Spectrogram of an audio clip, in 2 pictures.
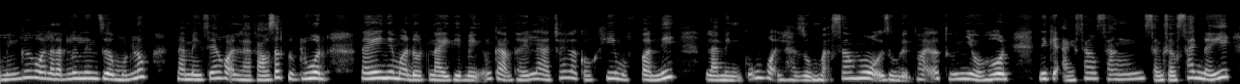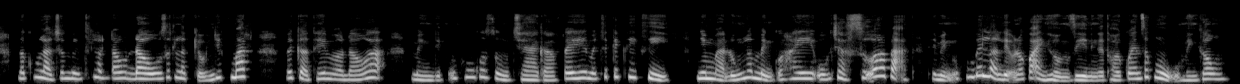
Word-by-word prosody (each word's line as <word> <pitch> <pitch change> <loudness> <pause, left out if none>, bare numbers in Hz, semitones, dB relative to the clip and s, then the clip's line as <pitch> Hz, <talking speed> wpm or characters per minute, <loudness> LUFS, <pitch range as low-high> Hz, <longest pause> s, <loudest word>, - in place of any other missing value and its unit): mình 230 +4 -1
cứ, 315 +1 0
gọi 295 -3 +1
là, 250 - 0
đặt 235 -1 -1
lưng 270 +3 +2
lên 275 -1 +3
giường 250 -5 +2
một 215 - 0
lúc 330 +8 +1 0.3
là 240 -2 -3
mình 220 -1 +2
sẽ, 275 +5 -1
gọi 265 -5 -2
là, 210 -2 -1
vào 205 0 0
giấc 310 +6 -1
được 260 - -2
luôn. 275 -1 +5 0.4
Đấy, 280 +1 +5
nhưng 290 -1 +5
mà 240 -3 +1
đợt 210 -2 +1
này 200 -3 0
thì 205 - +1
mình 195 -2 -3
cũng 265 - -5
cảm 240 -7 -4
thấy 205 0 -3
là 240 -3 -2
chắc 305 +6 -6
là 295 - -2
có 205 0 -7
khi 280 -1 -2
một 235 -4 -1
phần 215 -2 0
ấy 335 +6 +3 0.3
là 205 -3 -1
mình 200 -1 -1
cũng, 300 +6 -3
gọi 255 -7 -4
là, 200 - -5
dùng 200 +2 -1
mạng 200 -1 -4
xã 275 +6 -6
hội, 280 -5 +2
dùng 205 -2 -3
điện - - -5
thoại 235 -2 -7
các 280 0 -4
thứ 240 - -6
nhiều 245 -6 +1
hơn, 245 +3 +5 0.3
những 260 -1 0
cái 270 - -1
ánh 195 +1 -4
sang 270 +4 -5
sáng 235 +1 -5
sáng 200 -4 -3
sáng 200 -2 -1
xanh 295 +7 0
đấy 230 -2 +2
ấy, 335 +3 +2 0.3
nó 270 - -1
cũng 330 -1 -1
làm 260 -5 +3
cho 275 +5 -4
mình 265 -2 +1
rất - - -23
là 320 - 0
đau 275 +1 0
đầu, 260 -1 +4
rất 320 +3 -7
là, 285 -3 +1
kiểu, 175 0 -2
nhức 305 - -2
mắt. 350 +2 +6 0.4
Với 290 - -1
cả 285 -6 +1
thêm 260 +1 -1
vào 225 -3 -2
đó 215 +4 -1
á, 310 - -2 0.3
mình 205 -3 0
thì 195 - -5
cũng 285 - -6
không 335 +1 -3
có 335 0 -3
dùng 240 -9 -1
trà, 210 0 -1
cà 195 -1 -3
phê 270 0 +5
hay 290 +1 +3
mấy 260 -2 +1
chất 340 +6 -9
kích 350 0 -3
thích 325 -2 0
gì, 220 -10 +4 0.3
nhưng 275 -1 +6
mà 210 -6 0
đúng 205 +9 +2
là 315 - +3
mình 230 -11 +4
có - - -5
hay 270 +3 +2
uống 230 0 -1
trà 280 -3 +1
sữa 300 - -1
á 390 +1 +5
bạn, 290 -11 +1 0.3
thì 235 - -1
mình 205 -3 +2
cũng 265 - -7
không 340 +1 -1
biết 405 0 +4
là 370 -8 +5
liệu 225 -1 +2
nó 235 - -1
có 295 - 0
ảnh 235 -7 +1
hưởng 185 -6 +2
gì 200 +2 +5
đến 185 -1 0
cái 190 +1 -3
thói 200 -3 -2
quen 260 +4 +1
giấc 340 +2 -3
ngủ 265 -8 +6
của - - -5
mình 195 0 -2
không? 250 +2 -1
250 Hz, 315 wpm, -19 LUFS, 215-280 Hz, 0.4 s, mắt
